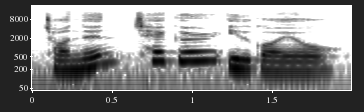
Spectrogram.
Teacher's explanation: Hear how the 을 leans right onto the end of 책.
